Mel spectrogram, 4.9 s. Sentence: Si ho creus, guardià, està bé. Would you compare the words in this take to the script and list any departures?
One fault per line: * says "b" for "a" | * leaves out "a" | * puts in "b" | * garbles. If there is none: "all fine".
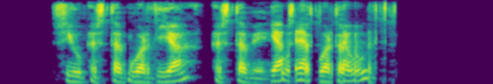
* says "està" for "creus"
* garbles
